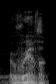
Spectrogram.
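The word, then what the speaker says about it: Revachol: He pronounces Revocol SpongeBob. with a hard K, unlike other people.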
